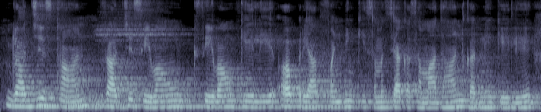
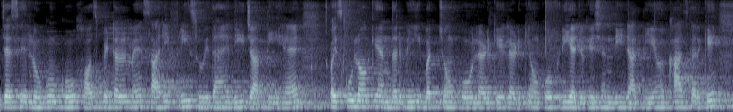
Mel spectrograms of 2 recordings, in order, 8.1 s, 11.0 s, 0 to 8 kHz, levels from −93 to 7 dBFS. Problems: echo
